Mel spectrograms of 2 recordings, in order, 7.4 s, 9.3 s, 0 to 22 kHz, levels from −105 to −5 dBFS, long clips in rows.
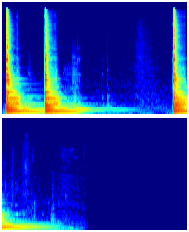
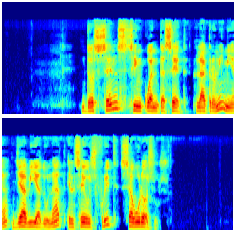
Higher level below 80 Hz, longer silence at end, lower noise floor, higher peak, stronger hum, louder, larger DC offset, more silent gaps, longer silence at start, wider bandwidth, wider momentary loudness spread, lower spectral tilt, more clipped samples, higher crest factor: first, -60 dBFS vs -68 dBFS; first, 3.2 s vs 1.35 s; second, -78 dBFS vs -83 dBFS; about the same, 0 dBFS vs 0 dBFS; neither; about the same, -22 LUFS vs -20 LUFS; neither; neither; second, 0.05 s vs 1.6 s; first, 16 kHz vs 11.5 kHz; first, 21 LU vs 9 LU; about the same, -4 dB/octave vs -3.5 dB/octave; neither; first, 28 dB vs 22 dB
